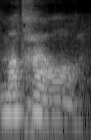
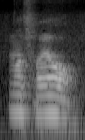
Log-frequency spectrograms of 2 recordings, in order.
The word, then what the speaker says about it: Montreal: And that and it's pronounced Montreal. Montreal. Yeah, that's like French.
